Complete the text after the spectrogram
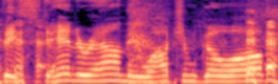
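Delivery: high puzzled-politician impression; mock bafflement, pitched well up; Trump. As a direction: marvel in a comic high voice. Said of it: "genuinely puzzled by".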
